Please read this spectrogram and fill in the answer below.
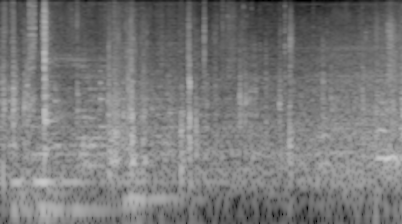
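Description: Background music with a few sharp knocks and clatters, the loudest about half a second in, as a fallen small motorbike is handled and lifted upright off the road.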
